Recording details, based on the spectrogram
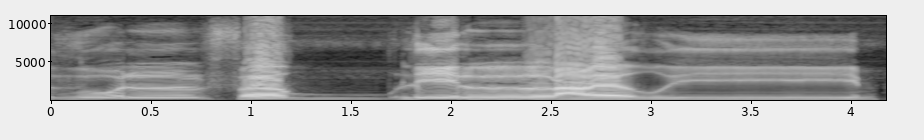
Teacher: fa alirkan nafas, dad tidak boleh mantul, tidak boleh fadlil. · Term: huruf dad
